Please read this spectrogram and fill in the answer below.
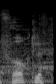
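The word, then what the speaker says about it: Forclaz: col de la forkle se prononce bien forkle il est aisé de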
